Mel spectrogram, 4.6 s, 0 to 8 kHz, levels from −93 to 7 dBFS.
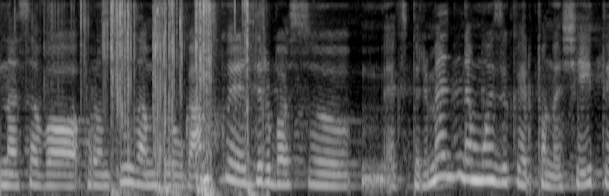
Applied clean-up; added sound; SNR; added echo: none; Domestic sounds, home sounds; 6 dB; reverberation time 0.7 s.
